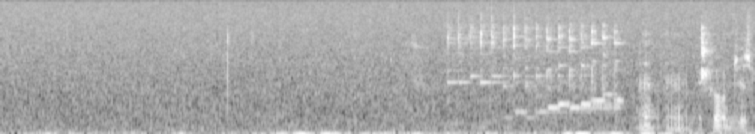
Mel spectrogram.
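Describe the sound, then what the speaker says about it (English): Phone ringtone going off, a faint electronic melody of short rising tones that starts partway through and grows over quiet background hiss, ending in a few louder beeps. "And my phone just went off."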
